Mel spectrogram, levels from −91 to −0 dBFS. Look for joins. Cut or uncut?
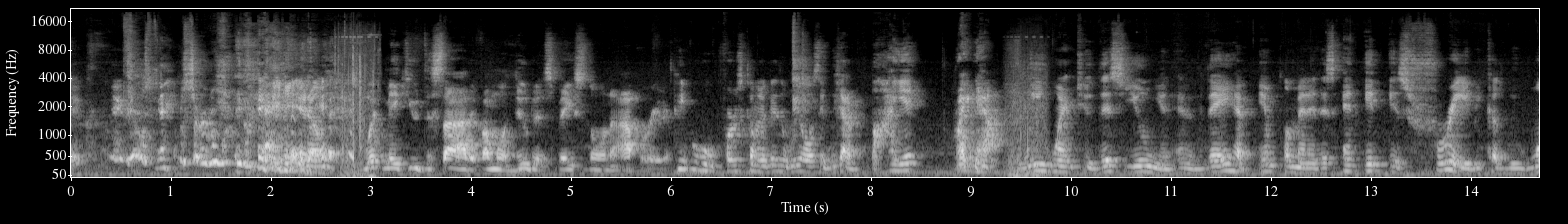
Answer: cut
